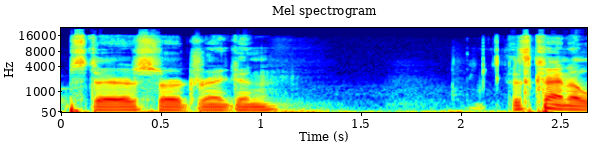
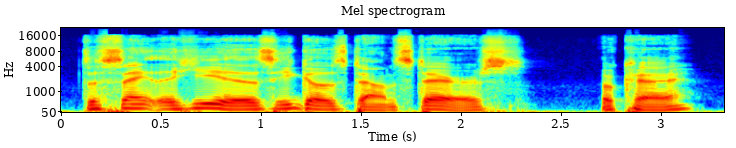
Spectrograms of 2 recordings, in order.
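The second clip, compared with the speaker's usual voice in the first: usual speaking voice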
